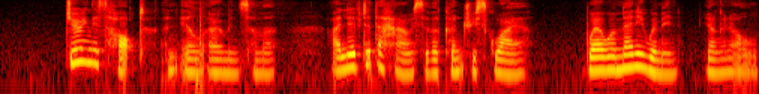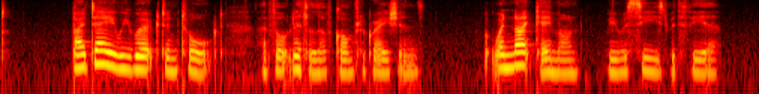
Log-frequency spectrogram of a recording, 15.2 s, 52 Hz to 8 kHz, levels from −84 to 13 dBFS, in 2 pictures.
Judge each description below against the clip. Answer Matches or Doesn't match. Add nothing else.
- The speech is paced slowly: Doesn't match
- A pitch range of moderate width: Matches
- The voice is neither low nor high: Matches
